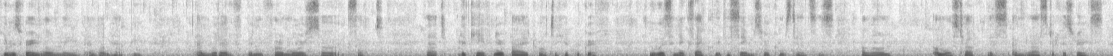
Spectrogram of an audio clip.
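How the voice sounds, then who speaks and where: A softspoken ASMR host reading a fairy tale from a storybook in a gentle, quiet way. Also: mid-range voice, completely flat delivery, moderate pace. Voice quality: soft-spoken. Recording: clearly noisy background.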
